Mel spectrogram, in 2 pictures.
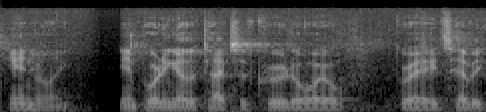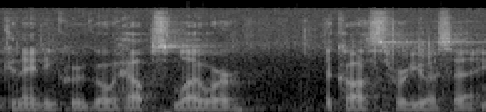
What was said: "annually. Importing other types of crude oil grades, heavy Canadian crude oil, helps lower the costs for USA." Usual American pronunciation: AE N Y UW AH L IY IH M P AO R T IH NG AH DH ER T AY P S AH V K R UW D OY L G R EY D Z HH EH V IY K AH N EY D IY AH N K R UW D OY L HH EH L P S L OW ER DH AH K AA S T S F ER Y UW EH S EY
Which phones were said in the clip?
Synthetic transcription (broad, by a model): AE N Y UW L IY IH M P AO R T IH NG AH DH ER T AY P S AH V K R UW D OY L G R EY D Z HH EH V IY K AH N EY D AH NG K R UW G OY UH HH EH L P S L OW ER DH AH K AA S T S F ER Y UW EH S EY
